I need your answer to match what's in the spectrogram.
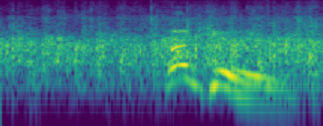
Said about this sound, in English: Guess I started the slow clap.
